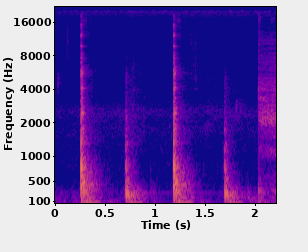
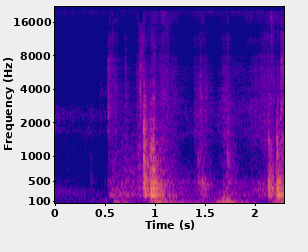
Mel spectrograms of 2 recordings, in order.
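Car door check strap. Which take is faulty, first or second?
first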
